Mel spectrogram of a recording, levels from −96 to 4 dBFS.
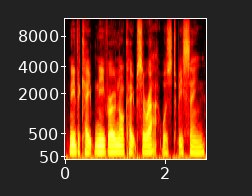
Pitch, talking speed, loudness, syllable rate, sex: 120 Hz, 210 wpm, -17 LUFS, 5.0 syllables/s, male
